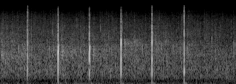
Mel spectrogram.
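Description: Hands clap in a steady, evenly spaced rhythm, six sharp claps in a row like an audience clapping in unison, with a faint background hiss and no talking.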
